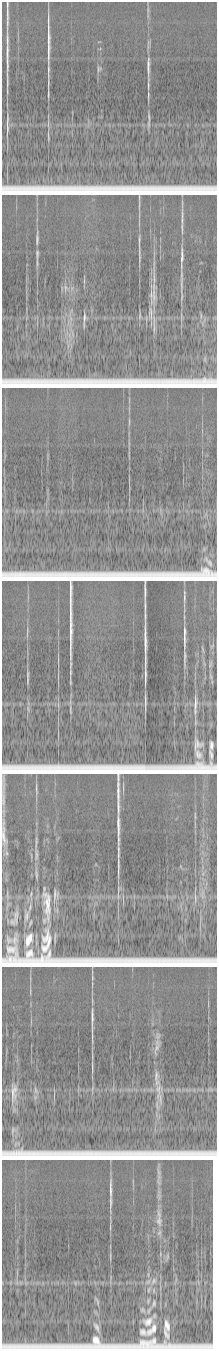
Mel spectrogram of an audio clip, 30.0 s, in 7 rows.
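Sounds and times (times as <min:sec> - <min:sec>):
steady low hum: 0:00.0 - 0:30.0
close-up chewing: 0:04.6 - 0:12.7, 0:19.3 - 0:24.6, 0:25.4 - 0:26.5
wet mouth clicks and smacks: 0:19.4 - 0:19.7.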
